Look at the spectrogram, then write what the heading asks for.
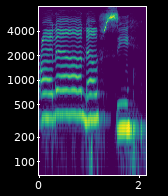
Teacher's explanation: کھڑی زبر کو بھی ہم نے کھینچ کر پڑھنا ہے، ایک الف دو حرکات کے برابر کیونکہ کھڑی زبر حروف مدہ کا قائم مقام ہوتی ہے اور یا لکھنے میں آتی ہے، پڑھنے میں نہیں آتی.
